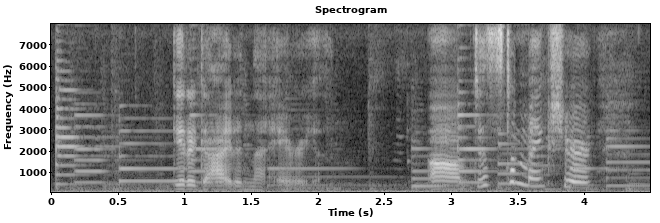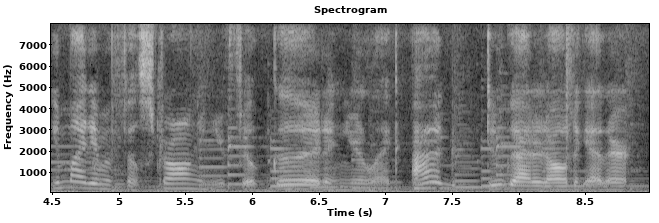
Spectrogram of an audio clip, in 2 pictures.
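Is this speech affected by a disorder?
No.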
